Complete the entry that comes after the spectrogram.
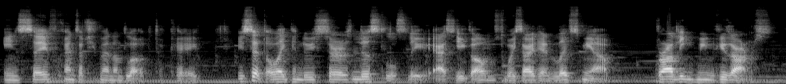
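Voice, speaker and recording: A man reading a horror visual novel aloud as a gaming host, with dramatic, expressive delivery and exclamations. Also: lowish voice, a little fast. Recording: music behind the voice.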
